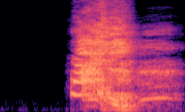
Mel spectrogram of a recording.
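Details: Explosive sneeze while trying to stifle a run of teasing, hitchy sneezes: a single loud sneeze bursting out of silence, with a trailing breathy tail.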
